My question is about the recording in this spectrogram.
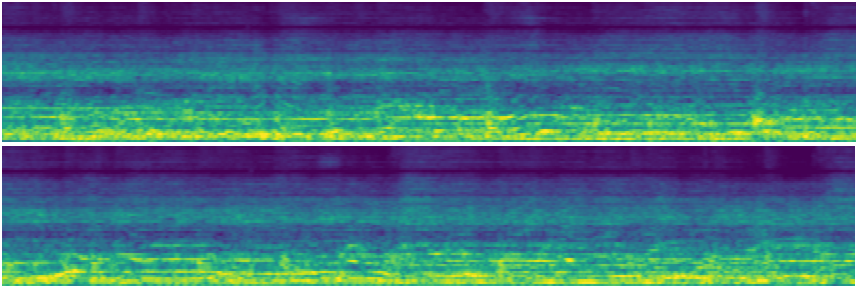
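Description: Live rock band playing loudly, guitar over a drum kit.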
